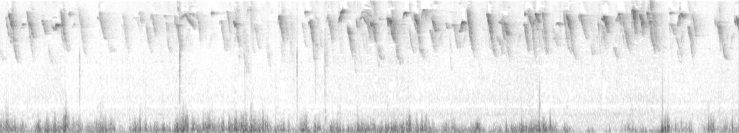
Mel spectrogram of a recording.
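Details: Young saffron finch singing a lot: dense, continuous chatter of high, sharp, slurred chirps, partly masked by strong low rumbling and handling noise throughout.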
